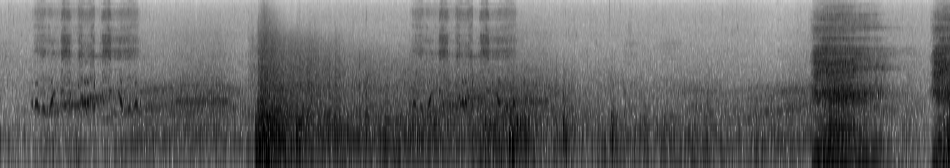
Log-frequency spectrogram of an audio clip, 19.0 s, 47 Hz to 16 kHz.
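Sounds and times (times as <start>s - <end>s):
rain: 0.0s - 19.0s
thunder rumbling: 0.5s - 19.0s.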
